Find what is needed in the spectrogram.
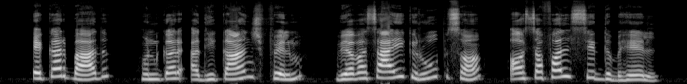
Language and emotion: Maithili, neutral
